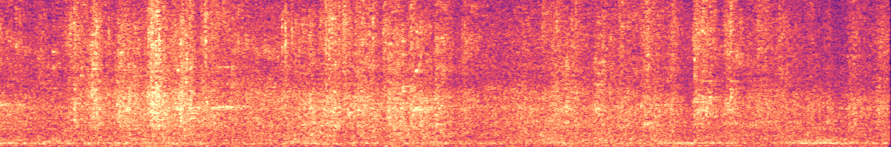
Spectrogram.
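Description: Freight train wagons rolling along the track with a steady rumble of wheels on rail, broken by many quick clicks of wheels passing over rail joints.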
